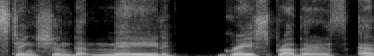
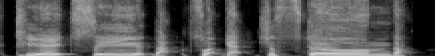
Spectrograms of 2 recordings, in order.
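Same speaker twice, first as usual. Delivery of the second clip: loud, very slow, drawn-out put-on British accent; 9 semitones higher, 6 dB louder than usual. Retelling what a sister on a TV show says: imitating a British accent. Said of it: "the way she says it".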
